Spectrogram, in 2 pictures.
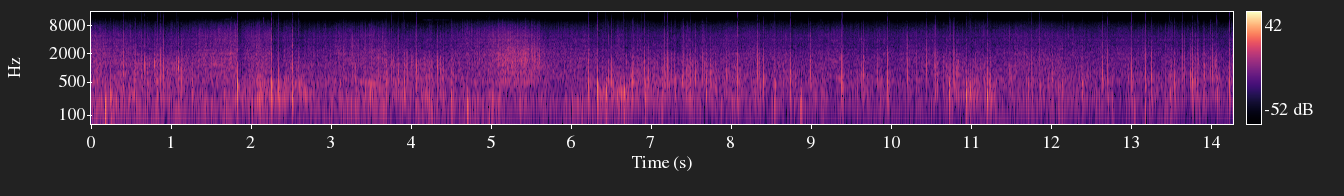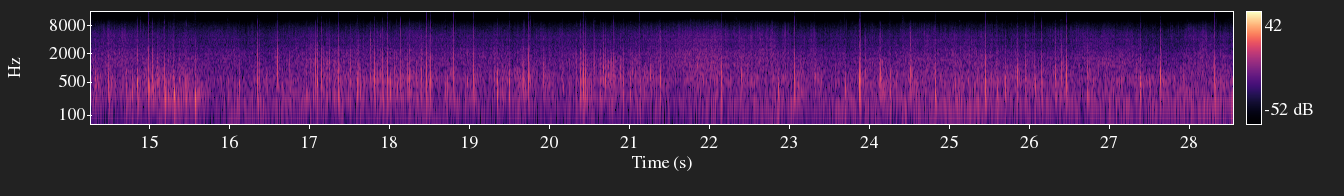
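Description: Fireworks display: a dense, continuous run of cracks and bangs from bursting aerial shells, over the crackling of gold and white crackling stars.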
